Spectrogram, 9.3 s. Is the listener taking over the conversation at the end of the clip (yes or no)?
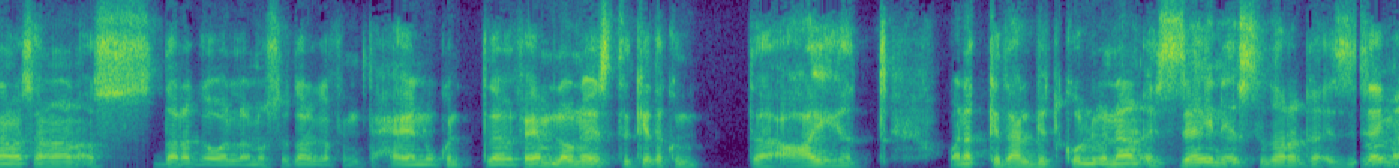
yes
